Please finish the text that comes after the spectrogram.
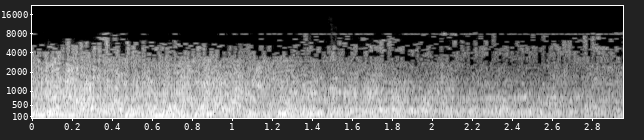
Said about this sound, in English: there's no need to go to pieces because we're unlucky enough to have a thunderstorm.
